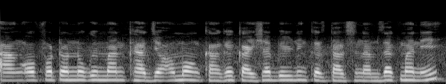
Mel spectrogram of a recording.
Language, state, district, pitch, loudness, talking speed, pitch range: Kokborok, Tripura, West Tripura, 195 Hz, -14 LUFS, 160 wpm, 185-200 Hz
